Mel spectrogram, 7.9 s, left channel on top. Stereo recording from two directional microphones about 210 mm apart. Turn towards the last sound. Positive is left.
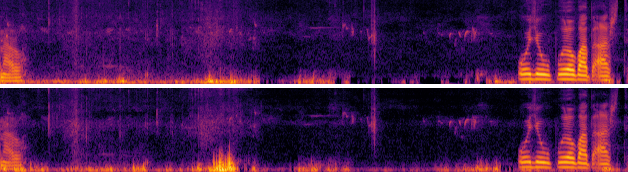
turn(degrees=10)  # may be behind; listen again after turning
